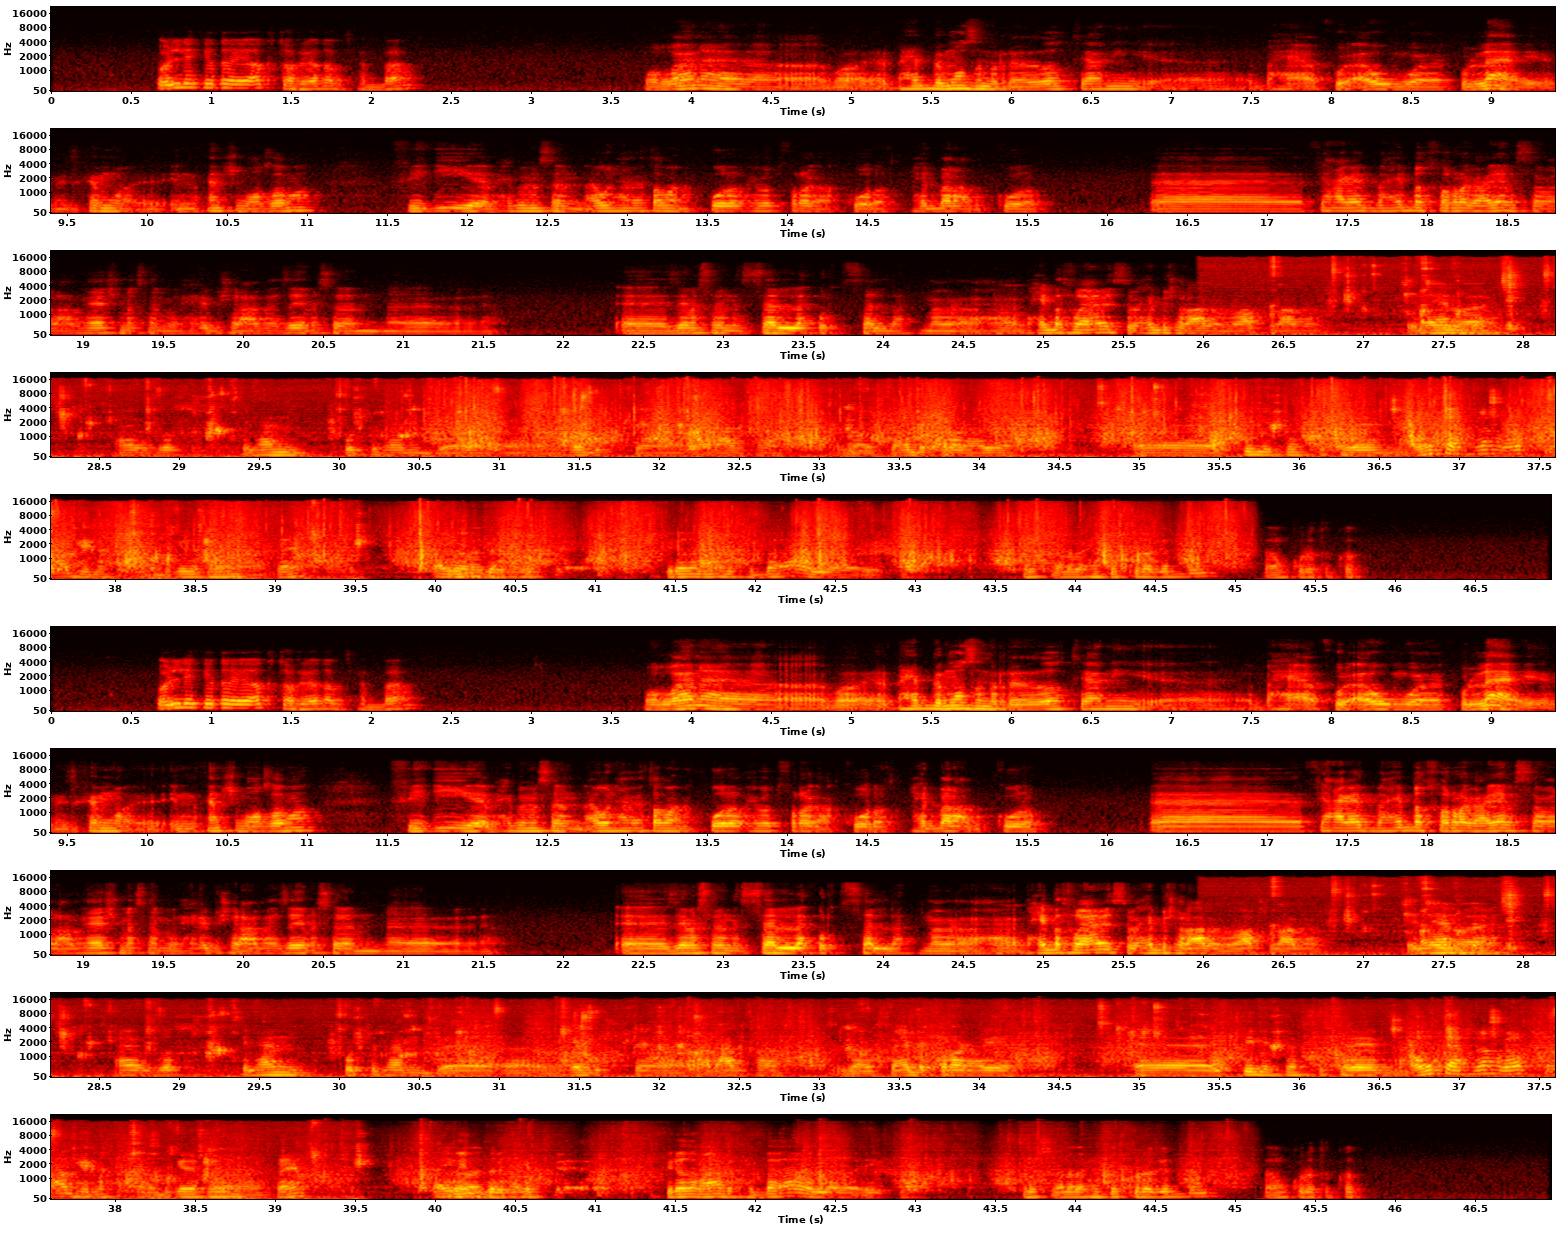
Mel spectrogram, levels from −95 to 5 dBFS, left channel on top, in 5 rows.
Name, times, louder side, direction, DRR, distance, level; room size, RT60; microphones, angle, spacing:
voice 1, 0.7-2.3 24.7-25.0 27.3-27.8 38.6-38.8 40.0-40.6 43.7-44.9 45.2-45.8, right 2 dB, 10° right, 0.4 m, -35 dB
voice 2, 3.7-11.1 11.6-15.6 16.3-21.6 22.3-26.8 27.3-27.9 28.6-29.1 29.4-34.3 35.0-39.2 40.1-41.2 41.4-43.0, right 3 dB, 60° right, 0.7 m, -34 dB
sound 1, 26.0-39.5, left 1 dB, 20° left, 1.2 m, -40 dB
sound 2, 30.3-45.1, left 8 dB, 80° left, 0.4 m, -36 dB
6.3 x 2.2 x 2.7 m
head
